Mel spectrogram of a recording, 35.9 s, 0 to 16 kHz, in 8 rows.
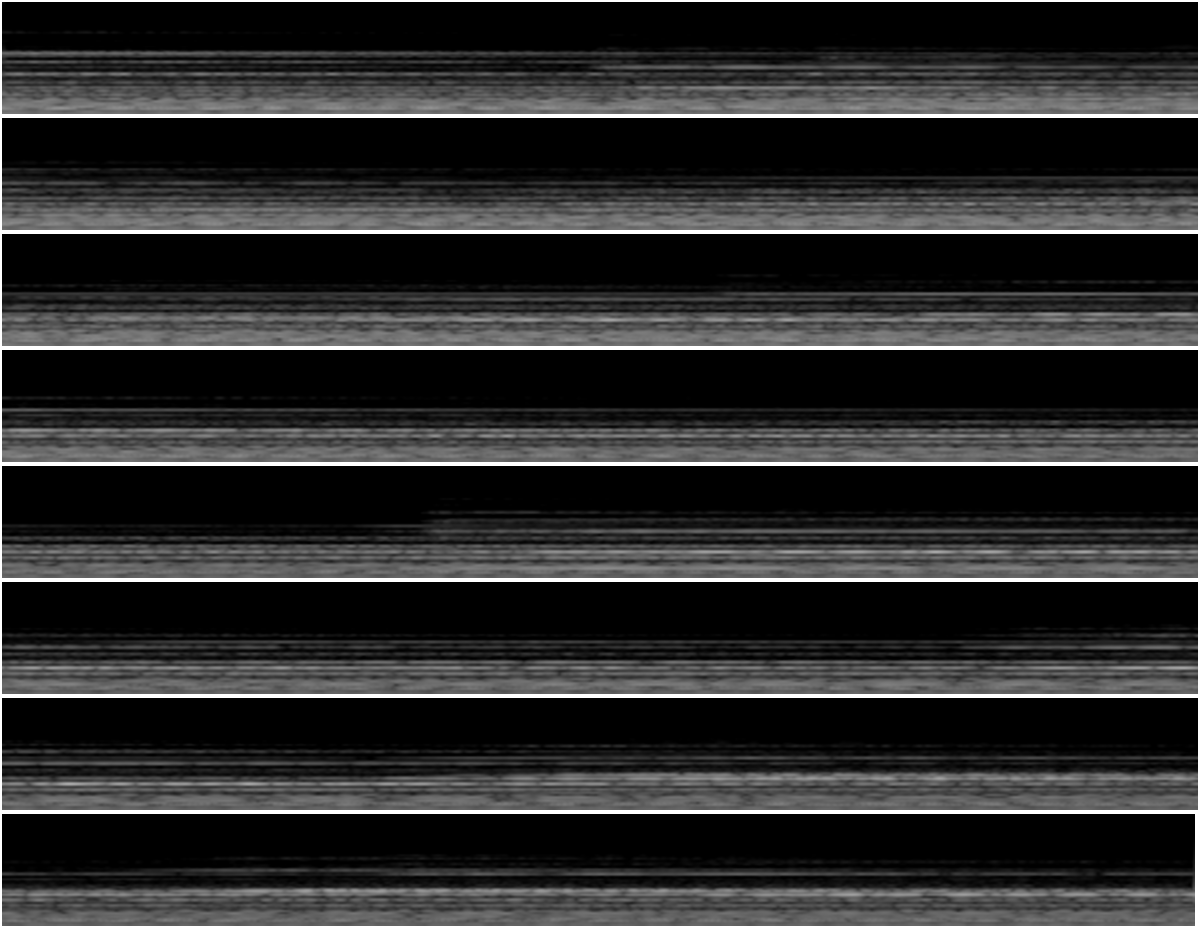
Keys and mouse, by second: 0.0-1.9 drag, 4.1 Right, 4.5 Right, 4.7 Right, 4.8 Right, 5.2 Right, 6.5 i, 7.2 click, 11.3 ctrl+z, 12.7 click, 14.9 click, 17.3 s, 18.1 0, 18.4 Return, 19.5-22.3 typing, 19.9 click, 22.0 click, 22.2-24.1 drag, 23.8-24.6 typing, 25.8 ctrl+s, 28.7 click, 30.5-32.1 drag, 34.6 click.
